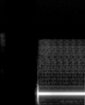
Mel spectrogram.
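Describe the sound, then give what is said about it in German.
After a brief silence, a steady electronic telephone tone starts abruptly and holds at an even pitch as a mobile phone is called and held to the microphone. No one speaks. “Ruf mich auf meinem Handy an.”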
